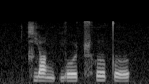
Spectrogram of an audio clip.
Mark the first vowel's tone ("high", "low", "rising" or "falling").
low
